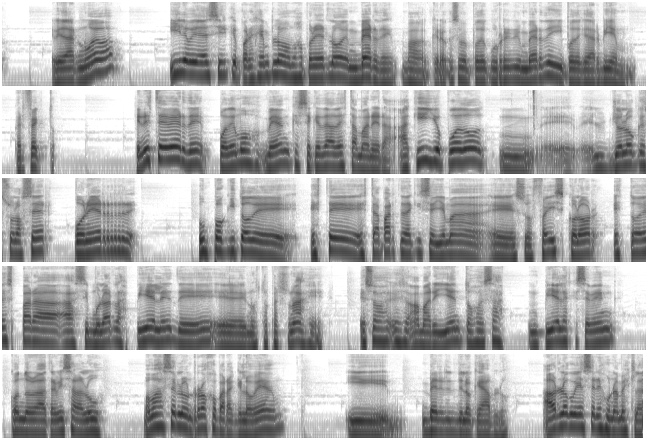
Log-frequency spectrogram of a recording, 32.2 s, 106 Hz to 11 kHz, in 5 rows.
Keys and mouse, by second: 0.9 click, 4.4-7.2 drag, 7.2-11.5 middle drag, 11.5 click, 13.0 click, 13.5 middle click, 16.4 middle click, 26.6 click.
